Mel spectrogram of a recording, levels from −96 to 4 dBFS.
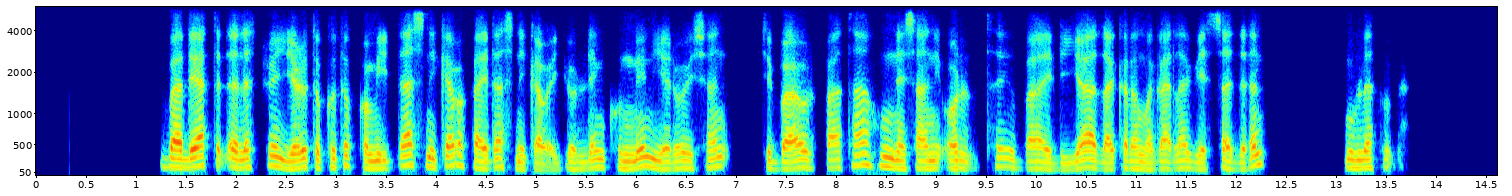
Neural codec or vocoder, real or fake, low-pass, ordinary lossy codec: codec, 16 kHz, 0.3 kbps, FocalCodec; fake; 5.4 kHz; Opus, 16 kbps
